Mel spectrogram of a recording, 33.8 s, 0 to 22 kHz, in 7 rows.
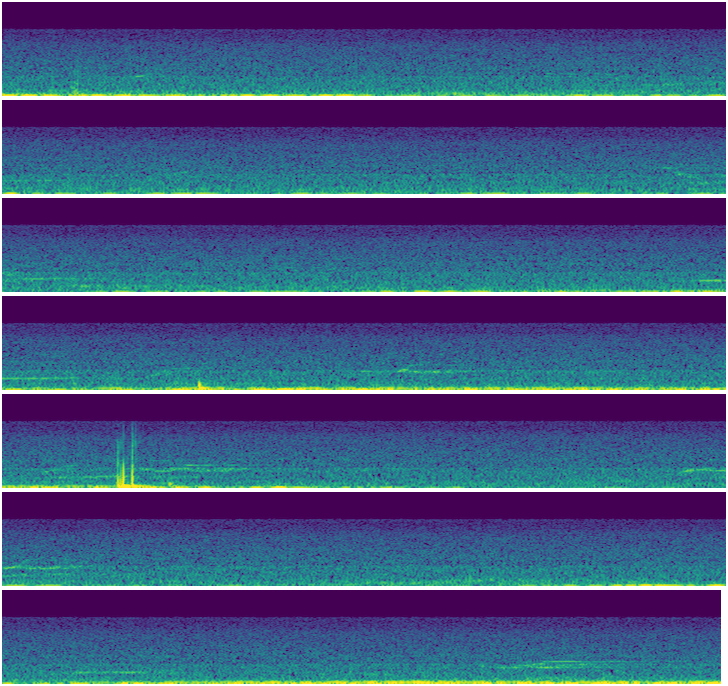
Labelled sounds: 32.5	32.9	humpback whale, 0.80 to 0.96 kHz

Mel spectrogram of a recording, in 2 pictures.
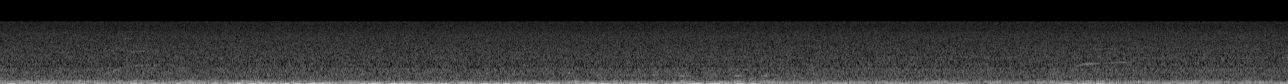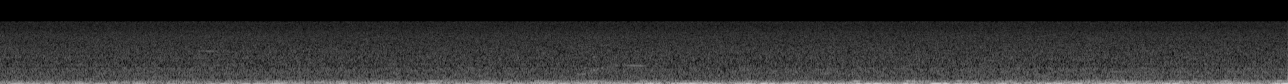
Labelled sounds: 10.8	11.0	humpback whale, 0.83 to 1.0 kHz

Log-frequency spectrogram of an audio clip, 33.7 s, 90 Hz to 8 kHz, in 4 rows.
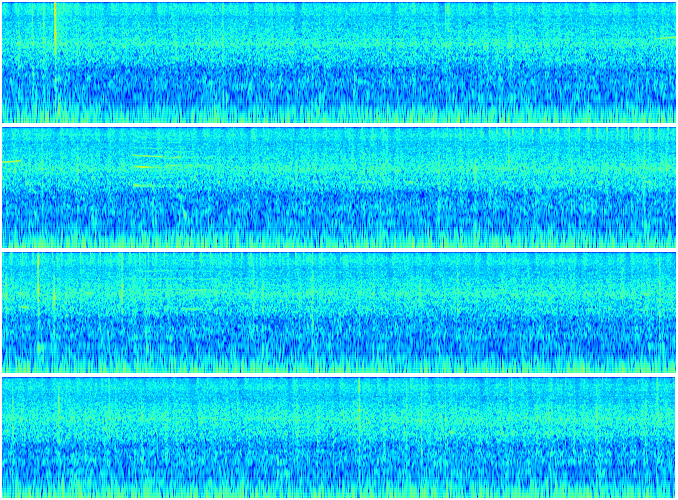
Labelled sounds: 8.1	8.7	killer whale, southern resident, 2.0 to 2.4 kHz
10.0	10.5	killer whale, southern resident, 2.6 to 4.5 kHz
18.5	19.0	killer whale, southern resident, 3.8 to 4.0 kHz

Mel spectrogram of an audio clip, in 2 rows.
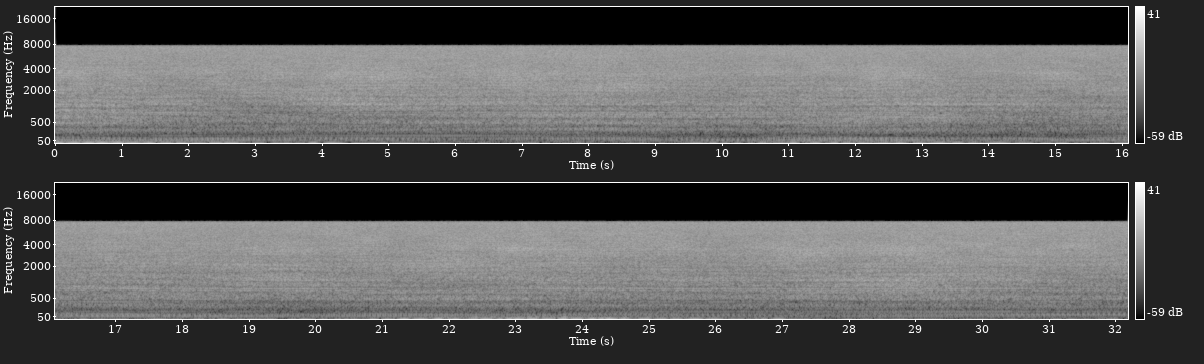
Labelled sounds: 17.5	17.7	vessel noise, 3.1 to 3.3 kHz

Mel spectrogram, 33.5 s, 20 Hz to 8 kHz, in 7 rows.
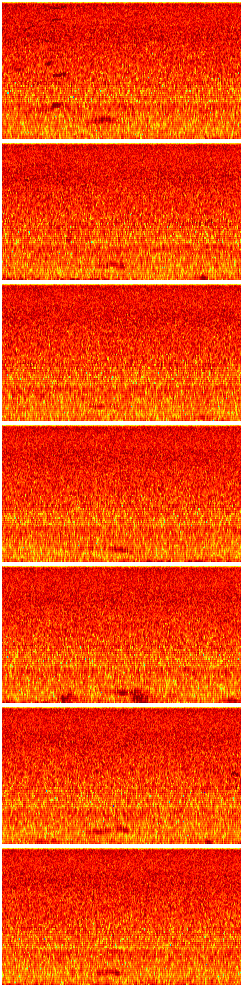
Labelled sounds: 0.9	1.3	humpback whale, 1.5 to 7.0 kHz

